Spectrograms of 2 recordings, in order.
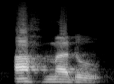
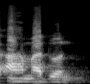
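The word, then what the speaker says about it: أحمدُ: Ahmadu. Ahmadu. Ahmada. Ahmada. Nah, ini Muhammadun dia pakai tanwin sret tanwin. Ahmad dia tidak pakai tanwin bacanya ahmadu gitu dia boleh enggak dibaca ahmadun? Enggak boleh. Emang dari sunah begitu tuh ya.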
